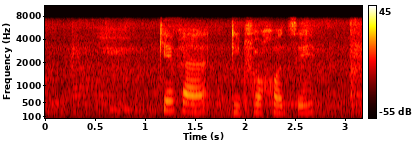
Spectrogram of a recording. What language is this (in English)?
Tswana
